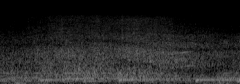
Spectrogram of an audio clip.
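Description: Small waves washing up on a sandy shore, with soft background music underneath.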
